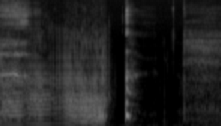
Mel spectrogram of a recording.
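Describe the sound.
A voice imitates a fart: a woman playing a nun blows a long buzzing raspberry, then gives one short sharp burst, followed by fainter sputters.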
